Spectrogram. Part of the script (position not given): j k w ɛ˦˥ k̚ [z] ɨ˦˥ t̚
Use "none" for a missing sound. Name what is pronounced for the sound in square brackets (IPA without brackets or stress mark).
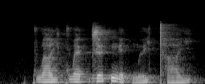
z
